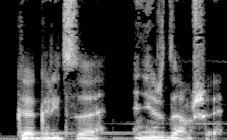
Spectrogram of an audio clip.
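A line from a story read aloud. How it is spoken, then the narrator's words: Angry, through gritted teeth. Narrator (Russian): зло и яростно, и процедил сквозь зубы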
